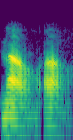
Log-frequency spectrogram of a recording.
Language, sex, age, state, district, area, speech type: Bodo, male, 45-60, Assam, Chirang, rural, conversation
